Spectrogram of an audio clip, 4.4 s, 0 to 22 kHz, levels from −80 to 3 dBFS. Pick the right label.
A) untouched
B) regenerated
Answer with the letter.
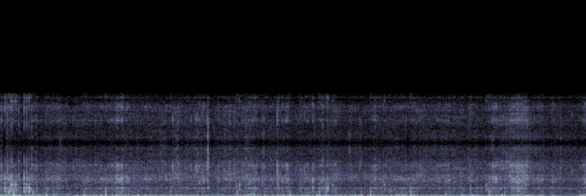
A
